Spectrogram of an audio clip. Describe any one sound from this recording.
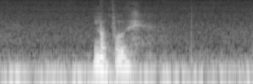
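A young man sighs heavily close by.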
